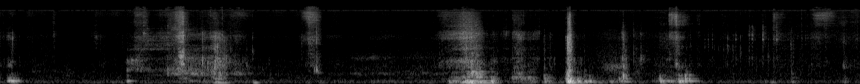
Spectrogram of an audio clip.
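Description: LEGO plastic bricks being handled and snapped together: scattered light clicks with brief rustling and scraping of pieces, and one sharper click about two-thirds of the way in.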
